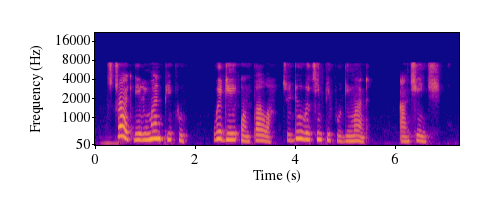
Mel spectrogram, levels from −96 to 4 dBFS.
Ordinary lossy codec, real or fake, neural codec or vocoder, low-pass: none; fake; codec, 44.1 kHz, 2.6 kbps, SNAC; 7.2 kHz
